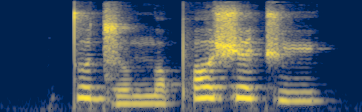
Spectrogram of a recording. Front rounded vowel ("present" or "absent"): present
